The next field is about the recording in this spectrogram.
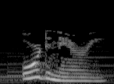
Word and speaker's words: ordinary: 第一个单词 ordinary，美音当中呢会把 na 这个音节读作 ne 的音，而英音当中呢会读作 n 的音，这个不太一样，但两种发音都是对的。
